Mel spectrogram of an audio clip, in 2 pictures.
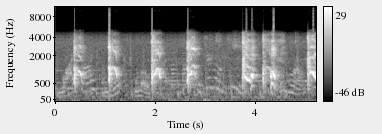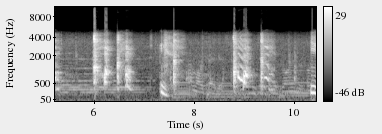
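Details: An infant in an exersaucer gives repeated short, voiced cough-like sounds, about a dozen in ten seconds, deliberately imitating a cough; a low background hum. Voluntary fake coughing.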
